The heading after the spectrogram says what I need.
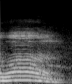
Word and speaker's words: world: Yesus ini bacanya world, jangan word. Kalau word itu kata ya.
